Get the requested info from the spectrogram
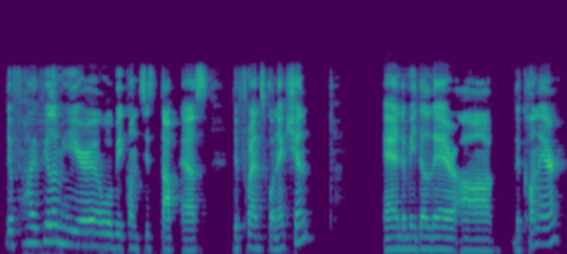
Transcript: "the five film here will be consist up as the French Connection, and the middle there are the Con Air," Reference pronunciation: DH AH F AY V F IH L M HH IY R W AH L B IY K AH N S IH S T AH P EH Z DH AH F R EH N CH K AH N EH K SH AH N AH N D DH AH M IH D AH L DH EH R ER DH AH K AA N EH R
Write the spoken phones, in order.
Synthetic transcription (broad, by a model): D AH F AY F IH L M HH IY R W AH L B IY K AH N S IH S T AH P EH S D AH F R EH N S K AH N EH K SH AH N AH N D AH M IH D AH L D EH R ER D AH K AA N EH R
